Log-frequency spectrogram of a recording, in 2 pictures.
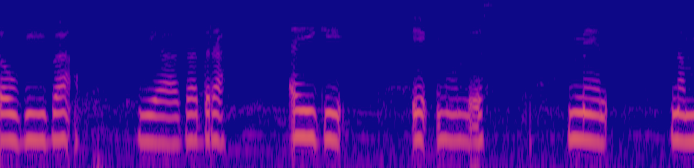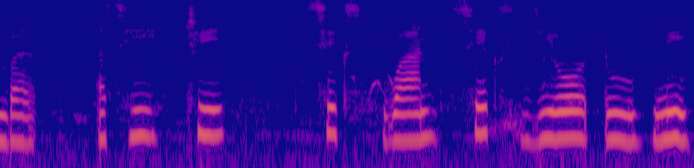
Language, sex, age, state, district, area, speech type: Manipuri, female, 30-45, Manipur, Churachandpur, rural, read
